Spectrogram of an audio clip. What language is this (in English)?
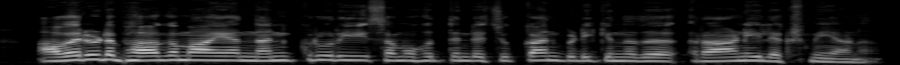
Malayalam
